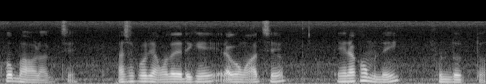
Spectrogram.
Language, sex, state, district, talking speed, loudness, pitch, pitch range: Bengali, male, West Bengal, North 24 Parganas, 160 wpm, -15 LUFS, 125 Hz, 115-145 Hz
